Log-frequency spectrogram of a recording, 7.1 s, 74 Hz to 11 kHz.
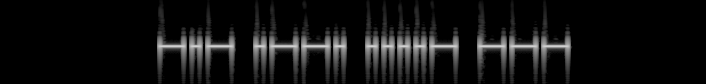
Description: Morse code, heard as a keyed tone, about 15 wpm, 700 Hz. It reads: KP4O
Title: DXCC-100 Call Signs - 4 Characters - Repeated 3x - 15wpm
